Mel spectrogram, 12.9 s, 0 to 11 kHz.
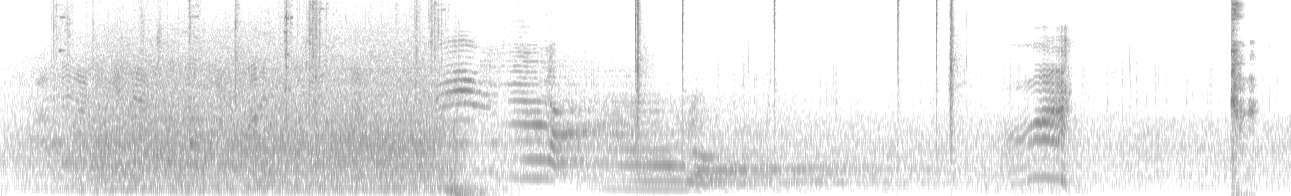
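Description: A cat meows repeatedly in the game Wasteland 3, a run of rising, drawn-out cries sounding fairly close and clear over steady background game noise, with a few sharp clicks and one short cough-like sound.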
